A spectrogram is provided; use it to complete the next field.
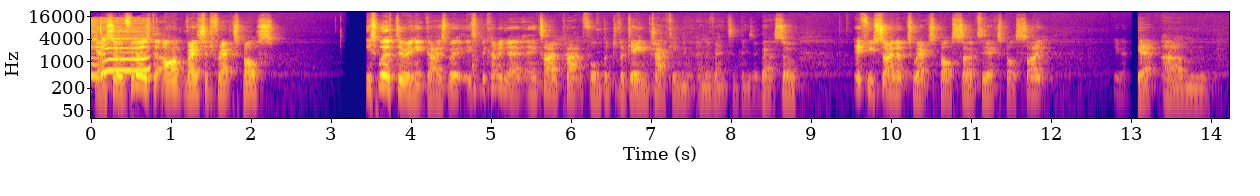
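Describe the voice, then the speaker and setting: A man's medium-pitched, somewhat breathy voice at a moderate pace, with lively intonation and big swings in loudness. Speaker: game caster. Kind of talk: live commentary. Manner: soft-spoken. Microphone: microphone too quiet.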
